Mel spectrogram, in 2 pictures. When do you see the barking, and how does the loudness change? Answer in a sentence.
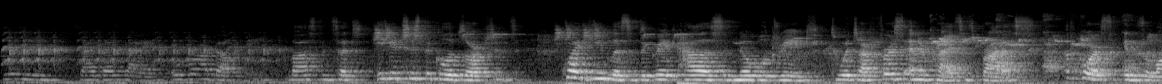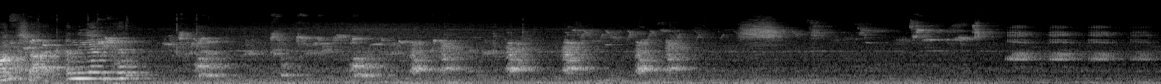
You can hear the barking briefly from 9.9 to 11.9 s; and from 12.8 to 18.4 s, getting quieter then louder.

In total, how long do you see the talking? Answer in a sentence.
You can hear the talking for 13 seconds altogether.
